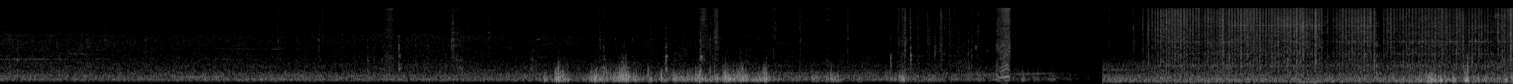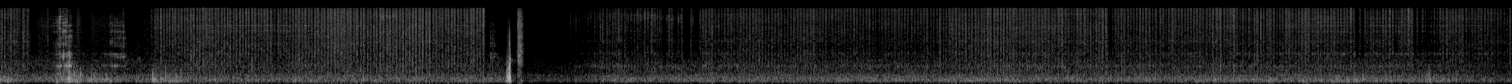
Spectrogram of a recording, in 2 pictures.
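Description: Knife blade scraping and shaving bark off a freshly cut wooden stick in short clusters of strokes, over steady background noise that cuts out abruptly twice.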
